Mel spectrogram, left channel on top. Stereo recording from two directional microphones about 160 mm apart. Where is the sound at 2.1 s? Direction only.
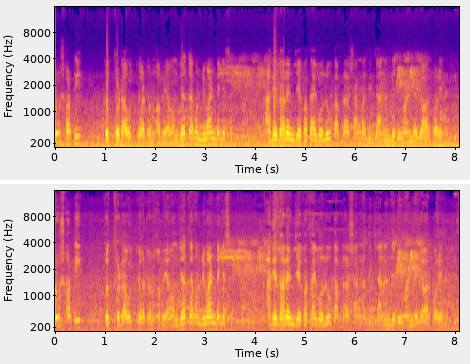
15° right (ahead or behind).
